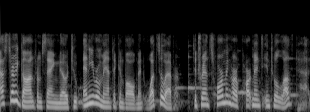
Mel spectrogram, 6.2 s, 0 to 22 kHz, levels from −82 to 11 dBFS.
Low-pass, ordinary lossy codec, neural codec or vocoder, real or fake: 7.2 kHz; Opus, 24 kbps; codec, 16 kHz, 2 kbps, FunCodec, trained on Chinese and English, 25 frames a second; fake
